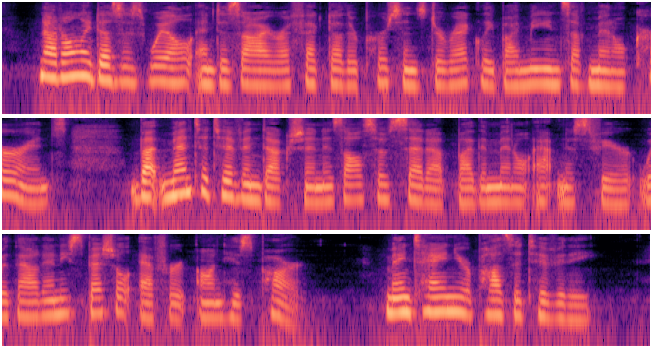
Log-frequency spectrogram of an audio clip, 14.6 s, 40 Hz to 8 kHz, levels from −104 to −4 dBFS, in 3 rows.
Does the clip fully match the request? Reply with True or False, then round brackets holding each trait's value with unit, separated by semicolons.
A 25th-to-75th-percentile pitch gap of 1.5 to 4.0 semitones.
True (3.3 semitones)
